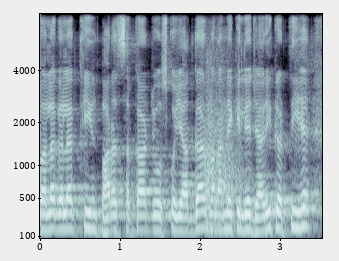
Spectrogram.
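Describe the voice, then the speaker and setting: A man's fairly high voice at a moderate pace amid noticeable background noise. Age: 60s. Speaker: coin collector. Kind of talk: guided tour explanation.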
